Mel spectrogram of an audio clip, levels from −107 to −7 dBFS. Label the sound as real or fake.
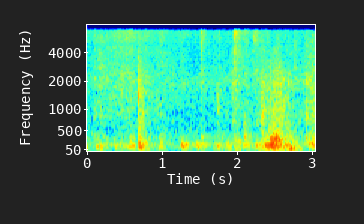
real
